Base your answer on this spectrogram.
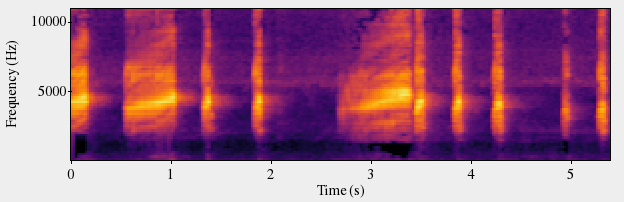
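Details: A dwarf tree frog, about 25 mm long but audible from 100 m away, croaks loudly with high, buzzy rasping notes followed by short sharp pips.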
